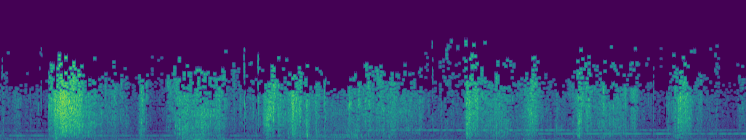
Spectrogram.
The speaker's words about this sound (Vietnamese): Ở bên ngoài đáp lại chúng tôi bằng tiếng bước chân sột soạt, thỉnh thoảng vang lên tiếng thình thịch.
